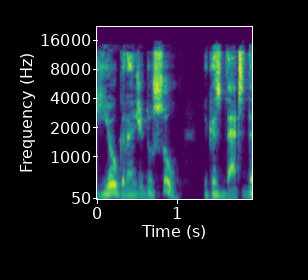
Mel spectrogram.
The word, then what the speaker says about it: Rio Grande do Sul: You don't have to pronounce it with an English accent or pronunciation. So I read it because I speak Portuguese and I am from Brazil. I read it like a Brazilian.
